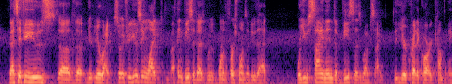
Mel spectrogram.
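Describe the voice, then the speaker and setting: A man with a Texan accent, dark, mellow tone, ordinary pitch variation and fairly quick pace. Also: medium pitch for a man. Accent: Texan, persistent. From Texas. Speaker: cyber security expert and former hostage negotiator. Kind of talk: lecture with audience Q&A.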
